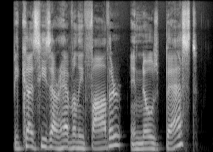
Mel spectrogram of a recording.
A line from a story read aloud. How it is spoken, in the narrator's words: Lyle asked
